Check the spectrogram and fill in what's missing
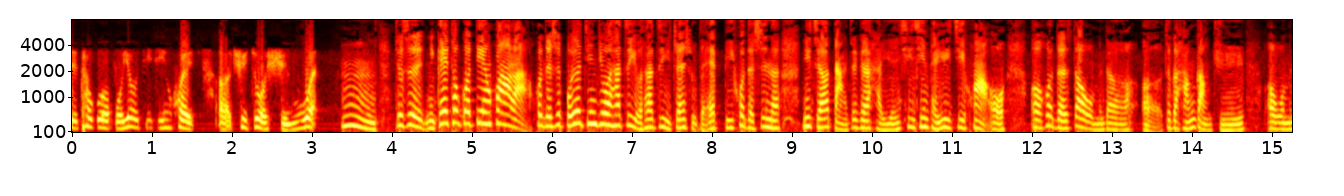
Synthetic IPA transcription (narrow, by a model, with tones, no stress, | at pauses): t̪ʰo˥˧ʊkwɔ˥˩pwɔ˧˥jo˥˧ʊt͡ɕi˥t͡ɕi˥nxwe˥˧ɪə̰˨˧t͡ɕʰy˥˧t͡swɔ˥˩ɕy˧˥nwə˥˨nn̩˥˩t͡ɕjo˥˧ʊʂ̬ɻ̩˥˩ni˨˩kʰɤ˧˥i˨˩t̪ʰo˥˧ʊkwɔ˥˧t̪jɛ˥˧nxwa˥˩lə˩xwɔ˥˩ʈ͡ʂɤ˨˩ʂ̬ɻ̩˥˩pɔ˧˥jo˥˧ʊt͡ɕi˥nt͡ɕi˥˧wt̪a˥t͡sɹ̩˥˩˨jo˨˩t̪ʰa˥t͡sɹ̩˥˩t͡ɕi˨˩ʈ͡ʂwa˥nʂu˨˩d̪ə˦ɛ˥p̚pi˥xwɔ˥˩ʈ͡ʂɤ˨˩ʂɻ̩˥˩nə˩ni˧˥ʈ͡ʂɻ̩˨˩jɑ˥˩ʊt̪a˨˩ʈ͡ʂɤ˥˩ɡə˩xa˨˩ɪɥɛ˧˥nɕi˥nɕi˥npʰe˧ɪy˥˧t͡ɕi˥˧xwa˥˩ʔɔ˥˧ʔə˧xwɔ˥˩ʈ͡ʂɤ˨˩˥t̪ɑ˥˩ʊwɔ˨˩mə˦nd̪ə˧ə˨˩ʈ͡ʂɤ˥˩ɡə˩xɑ˧˥ŋkɑ˨˩ŋt͡ɕy˧˥ | ə˧˩wɔ˨˩mə˦n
